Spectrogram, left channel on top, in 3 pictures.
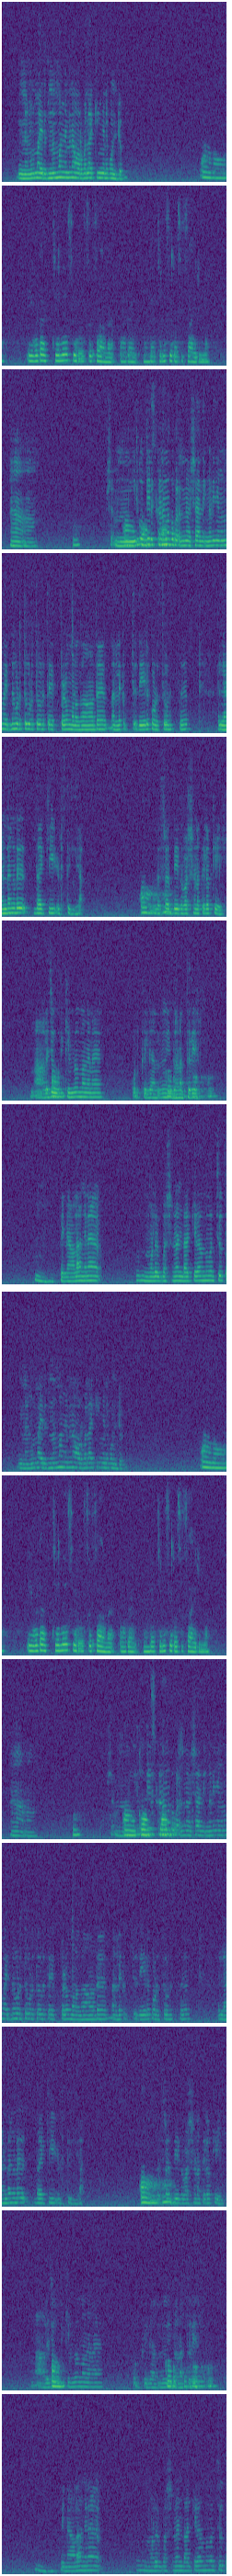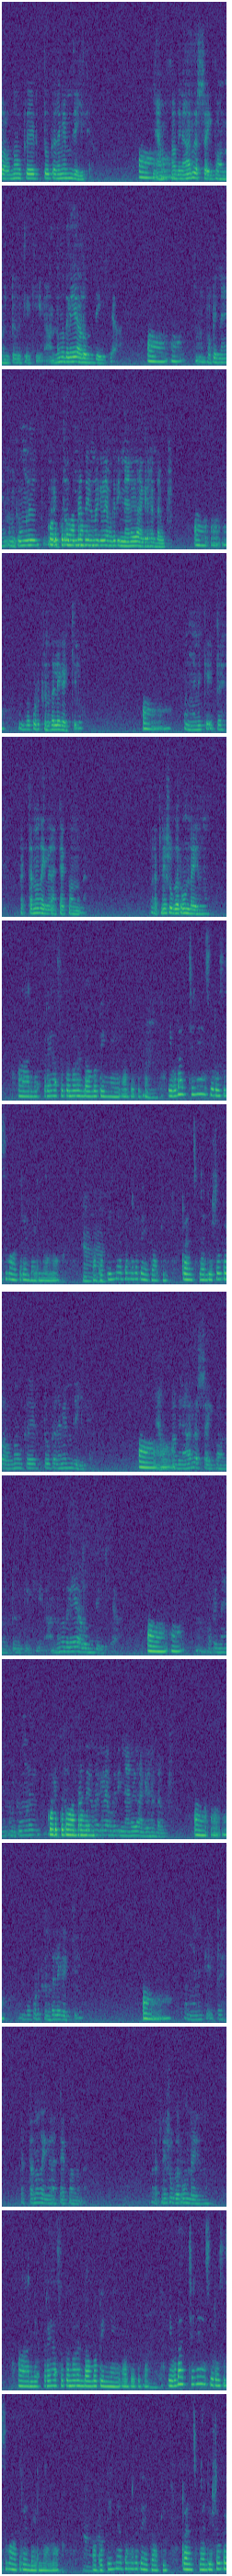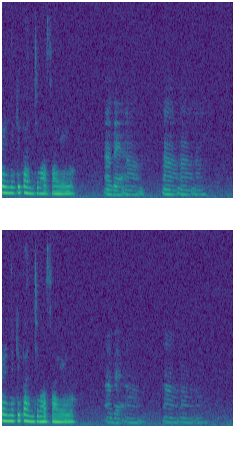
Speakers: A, on the left (about 65°); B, on the right (about 20°).
A: ഞങ്ങള് മര്ന്ന്മ്മെ ഇങ്ങനെ നോർമലാക്കി ഇങ്ങനെ കൊൻടും
B: ആണോ ഇവ്ടെ അച്ഛന് സിറോസിസ് ആണ് അതെ ഇൻ്റഅച്ഛന് സിറാേസിസ് ആയിരുന്നു
A: ആഹ് ആഹ്
B: ഉം
A: പക്ഷെ ഉം
B: ആ
A: നീര് കുത്തിയെടുക്കണം
B: ട്രാൻസ്പ്ലാന്റേഷൻ
A: എന്ന്ക്ക പറഞ്ഞ പക്ഷേ ട്ട നിങ്ങള് ഞങ്ങള് മരുന്ന് കൊട്ത്ത് കൊടുത്ത് കൊടുത്ത് എപ്പഴും മുടങ്ങാതെ നല്ല കൃത്യതയിൽ കൊടുത്ത് കൊടുത്ത് ല്ലാണ്ട് അങ്ങട് ഇതാക്കി ഇട്ത്തില്ല
B: ആ
A: അല്ല ശ്രദ്ധന്ന്
B: ആ
A: ഭക്ഷണത്തിലൊക്കെ ആള് ചോദിക്കുന്നൊന്നങ്ങനെ
B: ആ
A: കൊടുക്കില്ല <unintelligible> നിയന്ത്രണത്തില്
B: കൊടുക്കില്ലല്ലേ
A: ഉം പിന്നെ ആള് അങ്ങനെ നമ്മള് ഭക്ഷണം ഇണ്ടാക്കിലാന്നൊന്നും പർ ച്ച് തൊറന്നോക്കേ ഇട്ത്തോക്കേ അങ്ങനെയൊന്നും ചെയ്യില്ല
B: ആ
A: ഞാൻ
B: ആ
A: പതിനാറ് വർഷായിപ്പോ വന്നിട്ട് വീട്ടിലേക്ക് അന്ന് മുതലേ ആളൊന്നും ചെയ്യില്ല
B: ആ ആ
A: അപ്പൊ പിന്നെ നമുക്ക് നമ്മള്
B: കൊടുത്തത്
A: ഇട്ത്ത് നോക്കുമ്പോഴും
B: മാത്രം
A: തിരുമ്പോഴേക്കല്ലേ
B: കഴിക്കും
A: നമുക്ക് തിന്നാനൊരാഗ്രഹം ഇണ്ടാവു
B: ആ ആ ആ
A: ഇപ്പോ കൊട്ക്ക്ണതല്ലേ കഴിക്കല്
B: ആഹ്
A: പ്പ അങ്ങനെയൊക്കായിട്ട് പെട്ടെന്ന് സയില ആറ്റാക് വന്നതാ പിന്നെ ഷുഗറും ഇണ്ടായിരുന്നു
B: ആഹ് അല്ലേ ഇത്രേ അസുഖങ്ങൾ ഇണ്ടാവുമ്പോ പിന്നെ അതൊരുതാ
A: ഉം
B: ഇവിടെ അച്ഛന് സിറോസിസ് മാത്രേ ഇണ്ടായിരുന്നൊള്ളൂ
A: ആഹ്
B: അപ്പൊ
A: ആഹ്
B: പിന്നെ അതങ്ങനെ ഭേദമാക്കി ട്രാൻസ്പ്ലാന്റേഷൻ കഴിഞ്ഞിട്ട് ഇപ്പൊ അഞ്ച് മാസായൊള്ളു
A: അതെ ആഹ് ആഹ് ആഹ് ആഹ്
